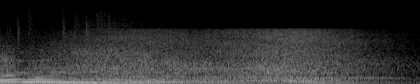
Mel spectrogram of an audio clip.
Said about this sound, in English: Then the door slammed shut. The engine revved, and the police car sped away down the streets of Atlanta.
